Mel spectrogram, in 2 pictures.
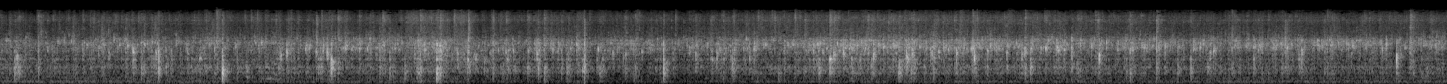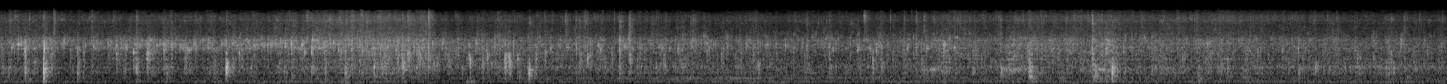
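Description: Mantis shrimp sizzling in hot oil in a wok, a dense crackle of many small pops, with chopsticks and then a slotted spatula stirring them. The sizzle eases a little about two-thirds of the way through.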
